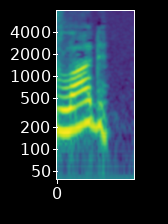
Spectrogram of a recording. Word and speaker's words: Lud: "Have you heard of Lud?" Eddie asked. – "Perhaps," the gunslinger said, "when I was very small." – "It rhymes with crud," Eddie said.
